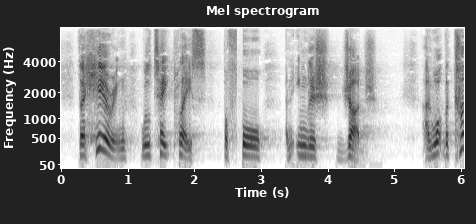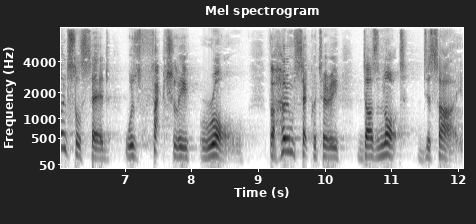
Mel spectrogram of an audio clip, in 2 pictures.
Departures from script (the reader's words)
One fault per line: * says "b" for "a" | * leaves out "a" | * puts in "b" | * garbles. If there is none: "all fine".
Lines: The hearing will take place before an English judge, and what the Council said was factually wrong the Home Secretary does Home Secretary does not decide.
* leaves out "Home Secretary does"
